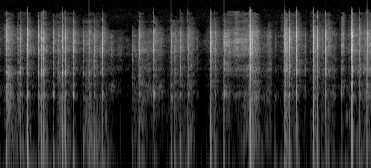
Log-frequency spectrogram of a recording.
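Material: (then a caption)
Plastic. Fingertips tap and scratch on a hollow, apparently empty red plastic sports water bottle with a black cap. The result is a rapid run of crisp, bright clicks with scratchy rustling in between, clustered in quick bursts with brief pauses. Each tap dies away almost instantly and carries very little low end.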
